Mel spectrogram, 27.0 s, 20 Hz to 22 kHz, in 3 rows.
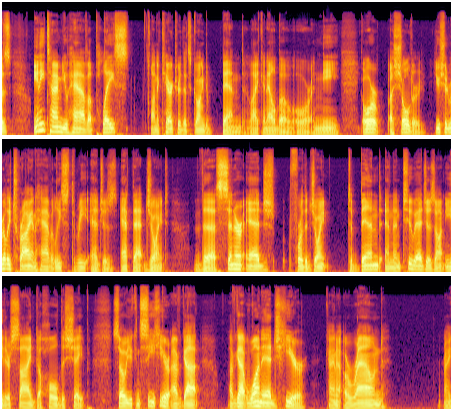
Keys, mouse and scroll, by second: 0.0 shift+middle click, 22.3 super+z, 22.3 alt+shift+right click, 24.7 alt+shift+right click, 26.6 alt+shift+right click.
